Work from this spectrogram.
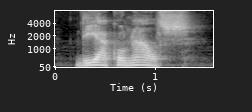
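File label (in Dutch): "diaconaals", Dutch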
